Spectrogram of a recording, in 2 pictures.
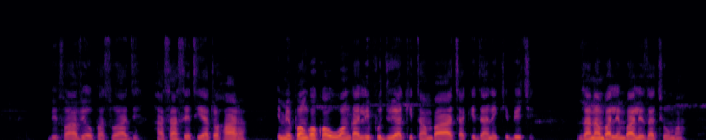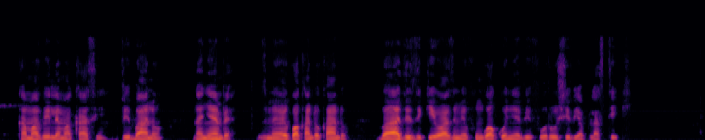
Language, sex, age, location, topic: Swahili, male, 25-35, Nairobi, health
